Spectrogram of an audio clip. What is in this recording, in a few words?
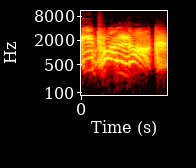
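Hungarian enemy detected mood high, speech; War Thunder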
